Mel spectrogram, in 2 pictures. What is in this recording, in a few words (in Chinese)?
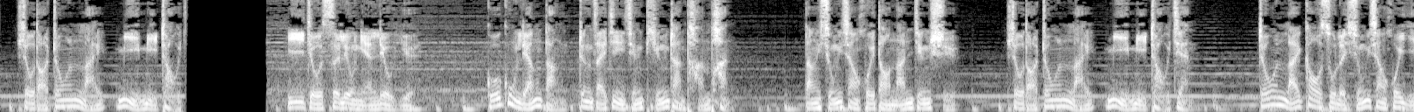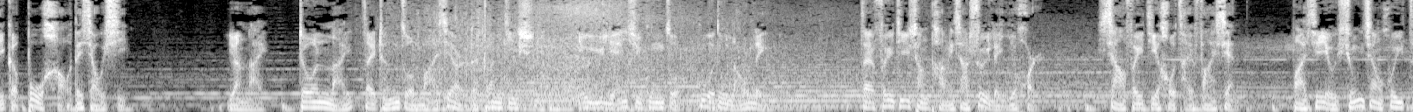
男,军事记录片; 央视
